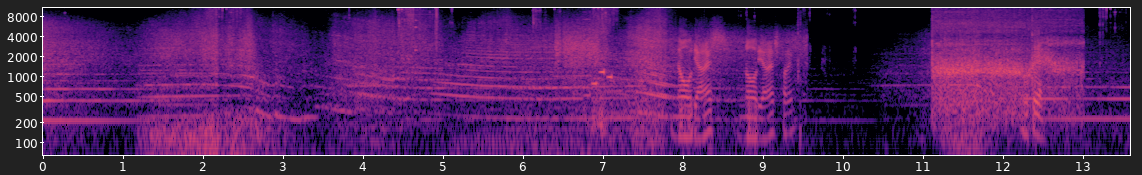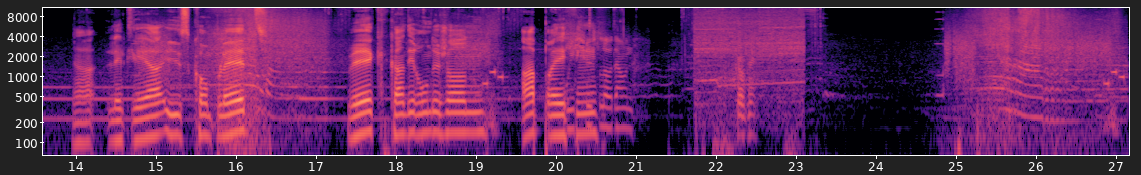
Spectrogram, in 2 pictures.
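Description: A racing car engine whines, rising and falling in pitch.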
